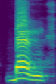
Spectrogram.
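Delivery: "बैन", said low with B in place of T; mispronounced ten. Shown as a demonstration. Teacher shows what ten sounds like, "बैन" with B. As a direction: say ten as "बैन", falling, no puff. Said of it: "ये कभी बैन लगता है".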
